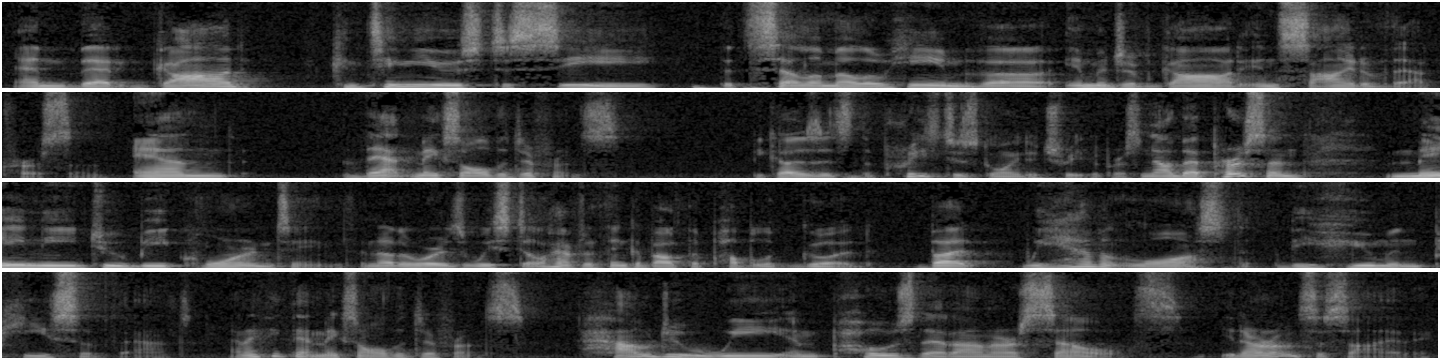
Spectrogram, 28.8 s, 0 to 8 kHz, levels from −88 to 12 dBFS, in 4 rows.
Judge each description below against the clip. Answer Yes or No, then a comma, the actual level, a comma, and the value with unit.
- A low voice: Yes, low, 115 Hz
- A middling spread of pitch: Yes, average, 4.2 semitones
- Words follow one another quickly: No, average, 170 wpm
